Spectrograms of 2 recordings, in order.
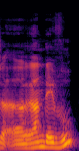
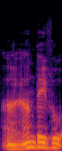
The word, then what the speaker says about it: rendezvous: How to pronounce rendezvous? There you go. And rendezvous.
